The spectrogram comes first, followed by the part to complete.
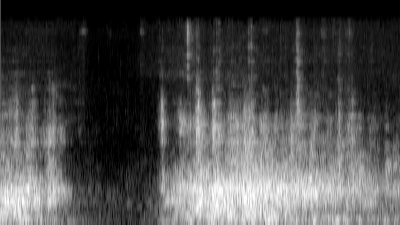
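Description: Large vertically sliding chalkboard panels rumbling along their tracks as they are pushed: one movement ending about a second in, then after a short pause a longer run that slowly fades out near the end.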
